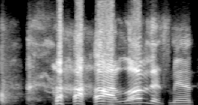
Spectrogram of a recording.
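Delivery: loud, high laugh stretching into the words; delighted laughing. Real, not acted. Delighted laugh after tasting the beer.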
